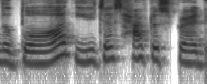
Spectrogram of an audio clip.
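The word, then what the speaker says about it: ض: Dod is going to pronounce heavier. This is a heavy letter. And to pronounce the dod, what you have to do is you have to spread your back part of your tongue in between your both sides of the teeth.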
